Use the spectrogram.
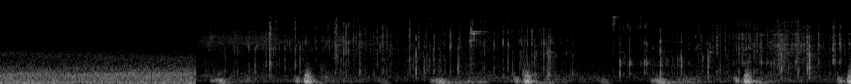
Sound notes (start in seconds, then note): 3.7 frost crackling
